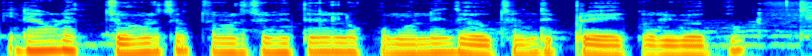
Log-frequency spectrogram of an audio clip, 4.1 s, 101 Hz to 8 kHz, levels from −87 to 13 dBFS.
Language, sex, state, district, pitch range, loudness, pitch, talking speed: Odia, male, Odisha, Khordha, 125-160 Hz, -17 LUFS, 140 Hz, 130 wpm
